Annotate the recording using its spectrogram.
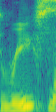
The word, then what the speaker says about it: Riese: It's Reese. I think it's pronounced Reese. – Martin Reese. – It is spelled R-I-E-S-E.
